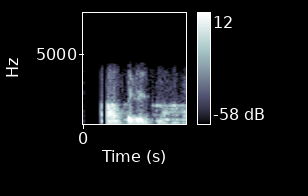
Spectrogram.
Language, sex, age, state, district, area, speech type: Maithili, male, 18-30, Bihar, Sitamarhi, rural, conversation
